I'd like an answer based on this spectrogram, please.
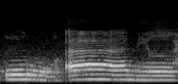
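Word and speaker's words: القرآن: Nah, jadi yang pertama tadi koreksi dari saya, cara baca ro tafkhimnya belum terlihat. Kan Yasin wal Qur'anil Hakim. Itu kan qaf wal qur. Nah, ro-nya itu bukan qur biasa dibacanya, bukan qur gitu aja.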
